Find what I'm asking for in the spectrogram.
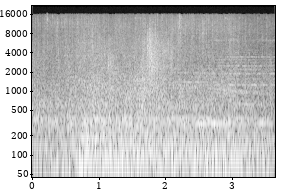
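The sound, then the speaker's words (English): An explosion tears through the cab of a flatbed truck and sets it ablaze, heard as a loud, continuous roaring rumble that holds steady for several seconds without a break. “An explosion rips through the cab of the flatbed truck, sending flames high into the air.”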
